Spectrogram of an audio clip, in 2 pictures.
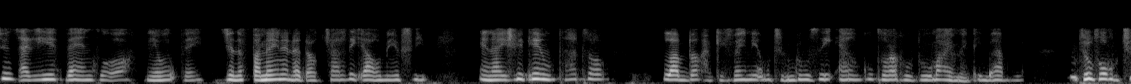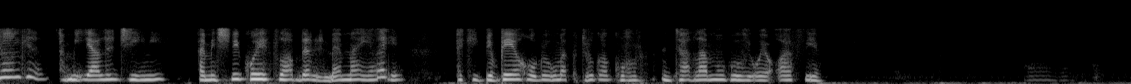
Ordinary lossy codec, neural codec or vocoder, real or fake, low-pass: Opus, 24 kbps; codec, 16 kHz in and 24 kHz out, 0.4 kbps, LongCat-Audio-Codec, four codebook decoder; fake; 5.4 kHz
